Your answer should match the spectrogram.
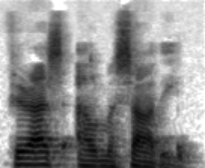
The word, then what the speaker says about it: Firas Al Msaddi: further Ado I want to introduce to you firas al-masadi did I pronounce it yeah to perfect but you know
